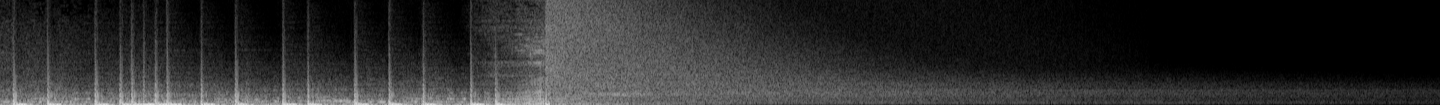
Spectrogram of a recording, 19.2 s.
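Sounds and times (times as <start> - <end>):
super slowed music with reverb: 0.0 - 14.8.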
